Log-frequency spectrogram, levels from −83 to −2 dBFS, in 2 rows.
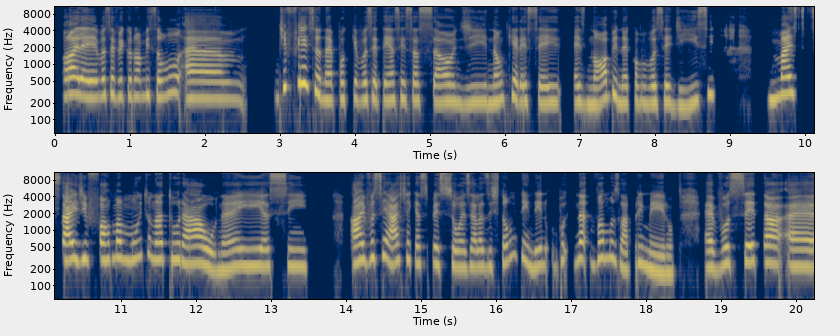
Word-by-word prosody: Olha, 280 Hz, +1 st, +6 dB
aí 255 Hz, -1 st, +4 dB
você 275 Hz, +2 st, -1 dB
fica 265 Hz, 0 st, -2 dB
numa 265 Hz, 0 st, -2 dB
missão, 275 Hz, +2 st, -2 dB
ah, 245 Hz, 0 st, +2 dB, 0.7 s
difícil, 395 Hz, -, +4 dB
né? 230 Hz, 0 st, 0 dB
Porque 235 Hz, +1 st, -6 dB
você 235 Hz, +1 st, -2 dB
tem 225 Hz, 0 st, -3 dB
a 230 Hz, -, -3 dB
sensação 220 Hz, -2 st, -3 dB
de 210 Hz, +1 st, -6 dB
não 210 Hz, +3 st, -2 dB
querer 225 Hz, -4 st, -2 dB
ser, 205 Hz, -1 st, -4 dB, 0.2 s
eh, 205 Hz, -, -2 dB
esnobe, 205 Hz, +7 st, -1 dB
né, 200 Hz, -2 st, -2 dB
como 205 Hz, 0 st, -8 dB
você 205 Hz, +1 st, -2 dB
disse. 200 Hz, +10 st, -5 dB, 0.7 s
Mas 290 Hz, +5 st, +5 dB, 0.2 s
sai 295 Hz, -7 st, +7 dB
de 300 Hz, +1 st, 0 dB
forma 295 Hz, +2 st, +2 dB
muito 310 Hz, +5 st, -5 dB
natural, 275 Hz, -, +2 dB
né? 200 Hz, +4 st, -1 dB
E 235 Hz, 0 st, -1 dB
assim, 230 Hz, 0 st, -3 dB, 0.6 s
ah, 260 Hz, +2 st, +7 dB
e -, -, +2 dB
você 320 Hz, +3 st, -2 dB
acha 285 Hz, +2 st, +3 dB
que 260 Hz, -, -3 dB
as 255 Hz, 0 st, -4 dB
pessoas, 235 Hz, -4 st, -2 dB
elas 220 Hz, -1 st, -3 dB
estão 260 Hz, -, -4 dB
entendendo? 240 Hz, -9 st, -4 dB
Por -, -, -6 dB
não 305 Hz, +3 st, +3 dB
vamos 310 Hz, +4 st, -2 dB
lá, 205 Hz, -4 st, -1 dB
primeiro: 195 Hz, -8 st, -3 dB, 0.4 s
eh, 215 Hz, 0 st, +2 dB
você 255 Hz, +5 st, +1 dB
tá, 265 Hz, -2 st, +4 dB
eh, 225 Hz, -1 st, +3 dB
245 Hz, 155 wpm, -21 LUFS, 220-280 Hz, 0.7 s, sai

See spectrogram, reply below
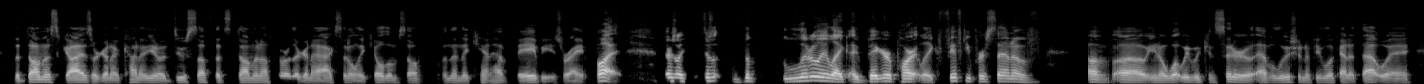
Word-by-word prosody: the -, -, -3 dB
dumbest 115 Hz, 0 st, +1 dB
guys 105 Hz, -1 st, +3 dB
are -, -, -2 dB
gonna 95 Hz, -2 st, -3 dB
kinda, 105 Hz, -1 st, -5 dB
you 100 Hz, -, -1 dB
know, 95 Hz, -1 st, -3 dB
do 105 Hz, +6 st, -6 dB
stuff 105 Hz, 0 st, -4 dB
that's -, -, -6 dB
dumb 100 Hz, 0 st, -2 dB
enough 100 Hz, 0 st, -4 dB
or 100 Hz, -1 st, -3 dB
they're -, -, -3 dB
gonna 95 Hz, -1 st, -4 dB
accidentally 85 Hz, 0 st, -4 dB
kill 100 Hz, +3 st, -4 dB
themselves, 90 Hz, -2 st, -7 dB, 0.2 s
and 90 Hz, -, -11 dB
then 95 Hz, -, -7 dB
they 90 Hz, -, -6 dB
can't 100 Hz, -2 st, -10 dB
have 95 Hz, -4 st, -6 dB
babies," 100 Hz, +1 st, -2 dB
right? -, -, -4 dB
But -, -, +8 dB, 0.4 s
there 165 Hz, -, +6 dB
like, 160 Hz, -2 st, +4 dB, 0.2 s
there's 165 Hz, 0 st, +1 dB, 0.3 s
the 155 Hz, -, +2 dB, 0.3 s
literally 170 Hz, +6 st, +5 dB
like, 135 Hz, -6 st, +7 dB
a 115 Hz, -, +3 dB
bigger 135 Hz, +4 st, +6 dB
part 135 Hz, -1 st, +5 dB
like, 105 Hz, -2 st, -1 dB
50% 140 Hz, -4 st, 0 dB
of 110 Hz, -3 st, -3 dB, 0.5 s
of, 115 Hz, -4 st, 0 dB
uh, 105 Hz, -2 st, +3 dB
you 100 Hz, -, -4 dB
know, 100 Hz, -1 st, -1 dB
what -, -, +1 dB
we 110 Hz, -, -2 dB
would 110 Hz, +1 st, -6 dB
consider 105 Hz, 0 st, -2 dB
evolution 105 Hz, +1 st, -4 dB
if 95 Hz, -, -12 dB
you 100 Hz, -, -7 dB
look 100 Hz, -1 st, -5 dB
at -, -, -1 dB
it -, -, -10 dB
that -, -, +1 dB
way, 90 Hz, -1 st, -4 dB
105 Hz, 230 wpm, -24 LUFS, 95-120 Hz, 0.5 s, But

